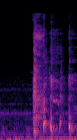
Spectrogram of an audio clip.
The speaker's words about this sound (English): you do see Uthiel just sort of coughs up a bit of blood.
